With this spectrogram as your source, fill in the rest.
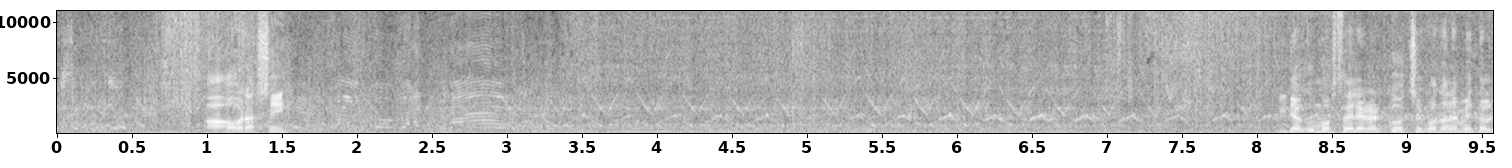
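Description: A police siren wails in short bursts.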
